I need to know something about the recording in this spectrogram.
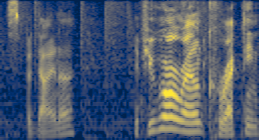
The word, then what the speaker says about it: Spadina: Spadina, pronounced Spadina, not Spadina. No, that one has been debunked. Spadina is a perfectly acceptable pronunciation.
